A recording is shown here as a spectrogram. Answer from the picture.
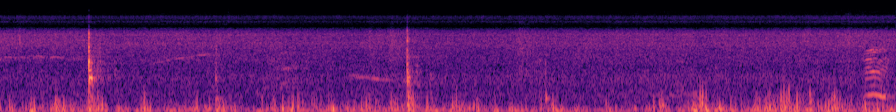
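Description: Wind rumbling on the microphone, with a basketball hitting the pavement twice, about half a second in and about two seconds in.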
